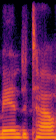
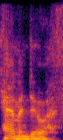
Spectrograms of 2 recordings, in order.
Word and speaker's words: tamandua: But Mandatau, how do you say it? Tamandua. Tamandua, yeah.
